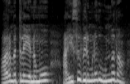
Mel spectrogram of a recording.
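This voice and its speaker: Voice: mid-range voice, brisk, slightly rough, lightly acted. An actor voicing a stubborn young adult son in a cartoon, firm and exasperated with his mother. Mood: stubborn refusing. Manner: firm, exasperated, then panicked. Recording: tinny phone-like audio.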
